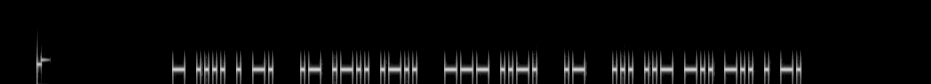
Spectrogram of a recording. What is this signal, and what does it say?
Morse code, heard as a keyed tone, about 30 wpm, 700 Hz. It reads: THEN ALL OF A SUDDEN
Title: Sets of 5 Words Encore 30wpm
